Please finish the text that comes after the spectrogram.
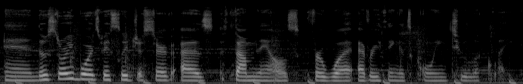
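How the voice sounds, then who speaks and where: A woman's voice: fairly low pitch, flat delivery, moderate pace, dark tone, soft background music. A woman in a morning voice, chatting casually as she walks through her comic-making process in a vlog. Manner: chatty, rambling, with frequent fillers. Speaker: comic artist and YouTuber.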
